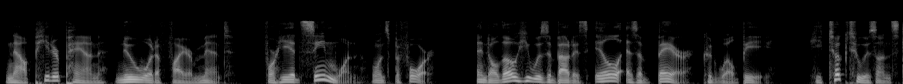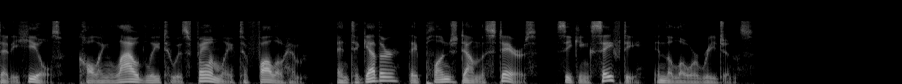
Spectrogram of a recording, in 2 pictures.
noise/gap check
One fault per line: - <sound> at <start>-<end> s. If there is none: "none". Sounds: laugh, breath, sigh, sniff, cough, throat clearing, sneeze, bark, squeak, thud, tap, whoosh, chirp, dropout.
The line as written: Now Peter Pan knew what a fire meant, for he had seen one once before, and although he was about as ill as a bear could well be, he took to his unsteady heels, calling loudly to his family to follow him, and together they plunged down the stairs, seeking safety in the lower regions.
none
